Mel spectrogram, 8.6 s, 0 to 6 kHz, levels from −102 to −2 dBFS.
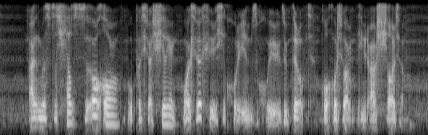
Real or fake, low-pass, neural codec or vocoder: fake; 5.4 kHz; autoencoder, 44.1 kHz, a latent of 192 numbers a frame, MeloTTS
